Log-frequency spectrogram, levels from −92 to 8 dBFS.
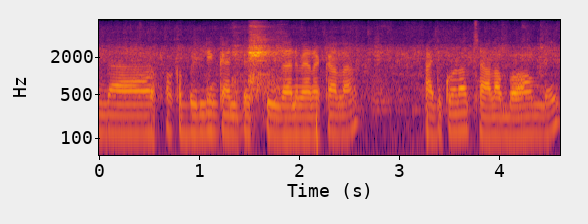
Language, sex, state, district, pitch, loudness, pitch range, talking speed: Telugu, male, Andhra Pradesh, Manyam, 115 Hz, -19 LUFS, 110-120 Hz, 130 wpm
